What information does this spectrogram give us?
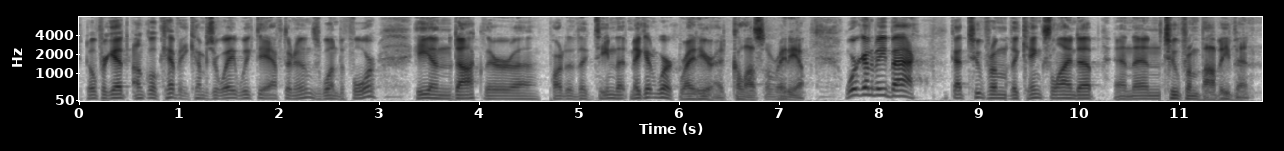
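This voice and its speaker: A man's voice: medium pitch, very animated, brisk, gravelly, a bit bright, dry recording. A middle-aged man presenting an oldies radio show as its DJ, chatting casually between songs with nostalgic asides. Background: oldies music.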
